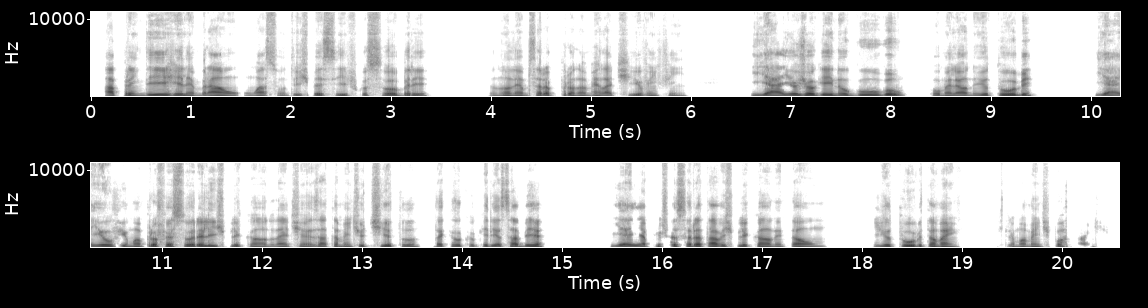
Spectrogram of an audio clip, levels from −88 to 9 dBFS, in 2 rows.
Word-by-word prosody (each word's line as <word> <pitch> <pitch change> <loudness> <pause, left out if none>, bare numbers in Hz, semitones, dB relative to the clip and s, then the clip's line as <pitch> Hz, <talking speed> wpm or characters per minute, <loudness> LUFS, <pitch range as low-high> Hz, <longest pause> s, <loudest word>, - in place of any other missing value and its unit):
aprender 110 0 +3
e - - +4
relembrar 100 -1 +2
um 95 -1 -3
um 95 0 -9
assunto 95 -1 -8
específico 90 - -6
sobre, - - -1 0.6
eu 90 - -17
não 100 +1 -2
lembro 95 +1 -4
se - - -18
era - - +3
pronome 85 0 -4
relativo, 95 +2 -4
enfim, 105 - -13 0.7
e 100 0 0
aí 95 0 +3
eu 100 +1 +6
joguei 105 -2 +6
no 110 +1 +2
Google, 110 +5 +4 0.2
ou 100 - -5
melhor 95 -1 -1
no 90 - -11
YouTube, 105 +2 +3 0.6
e - - 0
aí 95 +1 -2
eu 100 0 +5
vi 100 -1 -6
uma 100 0 -1
professora 100 - +2
ali 95 0 +4
explicando, 90 -2 -5
né, 95 +2 -3
tinha 100 -2 -6
exatamente 100 +2 -4
o - - 0
título 90 +2 -2
daquilo - - -3
que - - -14
eu - - -11
queria - - -2
saber, - - +3 0.7
e 95 +1 -1
aí 90 -1 +4
a 95 - +2
professora - - 0
estava 90 +1 +4
explicando, 95 -2 -1
então 95 +3 -1 0.5
YouTube 100 0 +2
também, 100 -3 +1 0.4
extremamente 90 +3 -8
importante. - - -9
95 Hz, 160 wpm, -26 LUFS, 95-100 Hz, 0.7 s, eu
